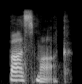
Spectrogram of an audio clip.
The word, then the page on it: passmark: Indian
